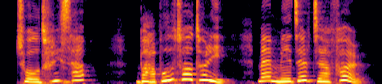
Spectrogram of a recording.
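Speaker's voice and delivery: crying out with emotion. Major Jafar, pushing Shafi aside, cries out to Babul, emotional outcry. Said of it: "আবেগের সঙ্গে চেঁচিয়ে উঠল".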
